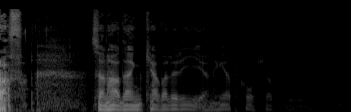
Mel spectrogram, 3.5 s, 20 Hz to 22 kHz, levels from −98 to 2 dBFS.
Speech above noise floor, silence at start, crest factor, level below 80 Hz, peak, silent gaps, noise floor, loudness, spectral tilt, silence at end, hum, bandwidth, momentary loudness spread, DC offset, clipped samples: over 33 dB; 0 s; 32 dB; -76 dBFS; -24 dBFS; none; under -90 dBFS; -54 LUFS; -4 dB/octave; 1.2 s; none; 16 kHz; 17 LU; under 0.1%; under 0.1%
